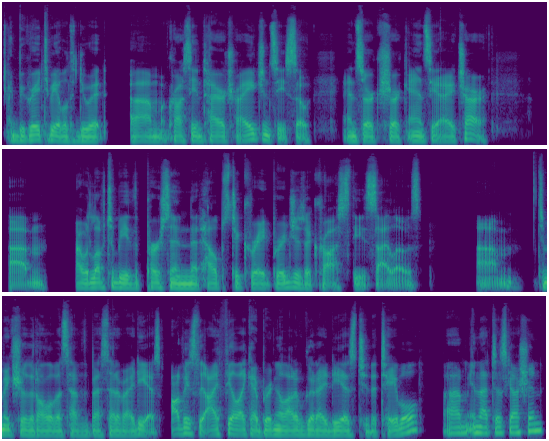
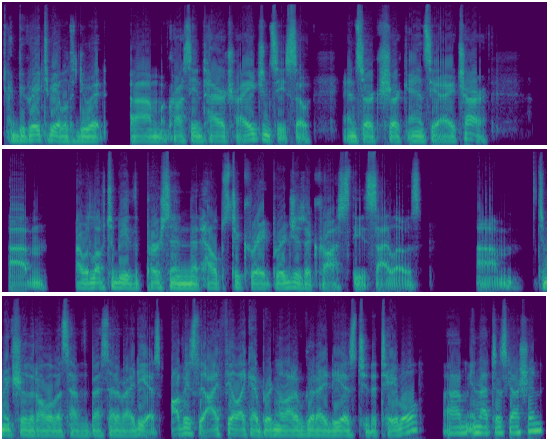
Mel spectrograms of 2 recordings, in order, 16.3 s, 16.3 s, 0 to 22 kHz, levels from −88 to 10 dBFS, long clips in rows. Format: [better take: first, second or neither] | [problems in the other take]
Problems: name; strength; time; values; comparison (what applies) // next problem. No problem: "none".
first | distortion; slight; 4% of the sound clipped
